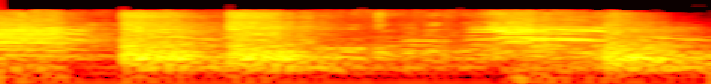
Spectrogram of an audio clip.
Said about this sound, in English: I suppose you didn't hear that. What? Those shots, those screams.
